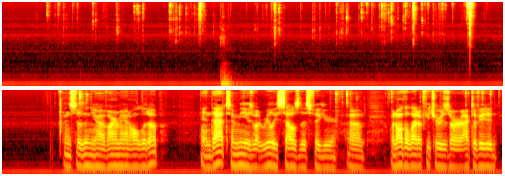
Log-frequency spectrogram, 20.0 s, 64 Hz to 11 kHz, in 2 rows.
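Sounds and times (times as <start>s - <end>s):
dull low thump: 4.4s - 5.1s.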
